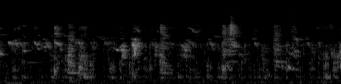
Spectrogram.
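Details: Flock of four-week-old chicks peeping at a farm, many short high chirps crowding together without pause, some brief clicks and scratchy noises mixed in.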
